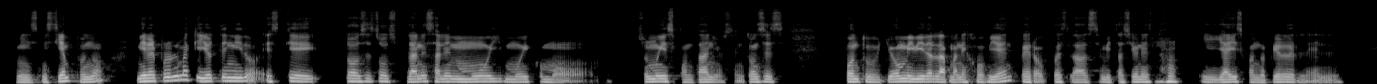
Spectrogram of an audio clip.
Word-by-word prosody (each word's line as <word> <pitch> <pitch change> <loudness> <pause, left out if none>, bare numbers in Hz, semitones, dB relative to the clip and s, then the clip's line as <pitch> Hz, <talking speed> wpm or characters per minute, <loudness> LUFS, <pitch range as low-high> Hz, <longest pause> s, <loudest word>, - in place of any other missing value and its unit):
mis 105 0 -2
mis 110 -1 -3
tiempos, 145 0 +2
¿no? 130 - -1 0.3
Mira, 140 +2 +6
el 150 - -1
problema 190 +6 +2
que 155 - +2
yo 150 - +5
he - - -3
tenido, 160 0 +3
es 130 -1 -4
que, 135 -3 0 0.2
todos 140 -1 +2
estos 135 0 -3
planes 135 0 +1
salen 130 -1 +1
muy, 130 +2 +2
muy 120 -1 -1
como 120 -2 -7 0.3
son 125 - -2
muy 135 +1 +4
espontáneos. 115 -1 -3
Entonces, 120 0 -2 0.6
pon 125 -1 +4
tú, 120 -2 0
yo 125 +3 +1
mi 135 -1 +5
vida 130 0 +5
la 120 -2 +4
manejo 115 +1 -1
bien, 130 +9 +1
pero 115 -5 -1
pues 115 -1 -3
las 110 -1 -3
invitaciones 110 +2 -2
no. 120 0 0 0.2
Y 110 -2 -3
ahí 115 +1 +3
es 120 - -4
cuando 105 -2 -4
pierdo 115 +1 +1
el 115 -2 -5
el 110 +2 -9
125 Hz, 190 wpm, -23 LUFS, 115-135 Hz, 0.6 s, Mira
